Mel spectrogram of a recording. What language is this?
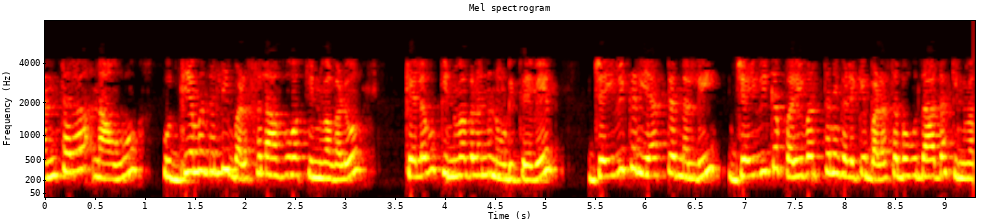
Kannada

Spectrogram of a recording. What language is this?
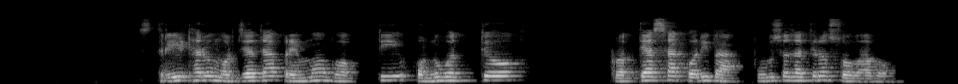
Odia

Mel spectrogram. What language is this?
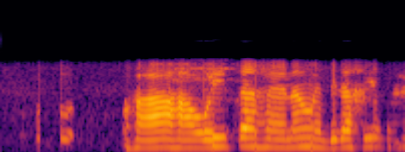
Punjabi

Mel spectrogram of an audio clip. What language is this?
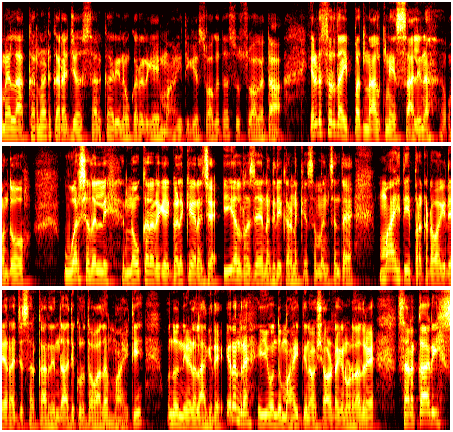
Kannada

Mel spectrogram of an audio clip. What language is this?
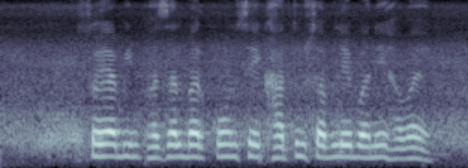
Chhattisgarhi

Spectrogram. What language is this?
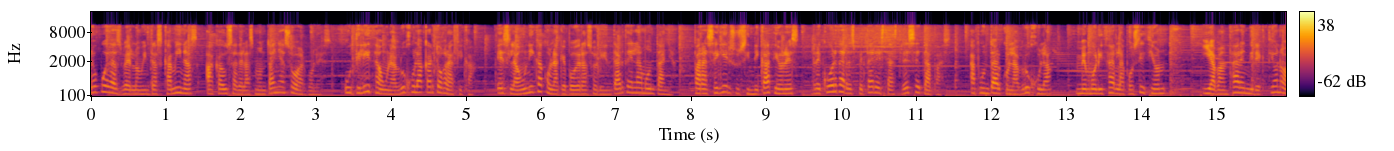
Spanish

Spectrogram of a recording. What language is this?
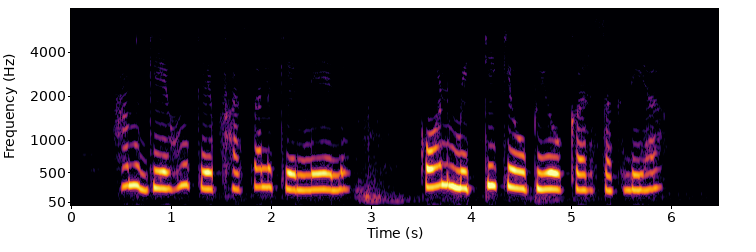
Magahi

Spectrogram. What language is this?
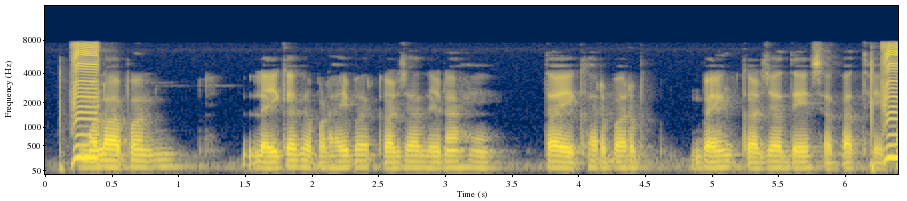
Chhattisgarhi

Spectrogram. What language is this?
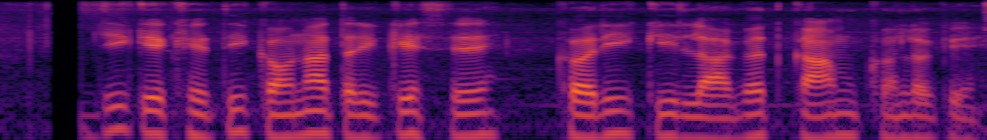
Bhojpuri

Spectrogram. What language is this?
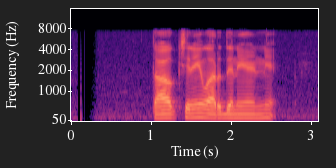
Sinhala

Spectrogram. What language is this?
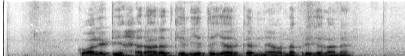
Urdu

